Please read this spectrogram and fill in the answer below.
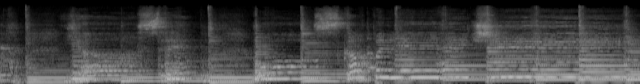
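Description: Two women singing together to two acoustic guitars, a slow song with long held notes.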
